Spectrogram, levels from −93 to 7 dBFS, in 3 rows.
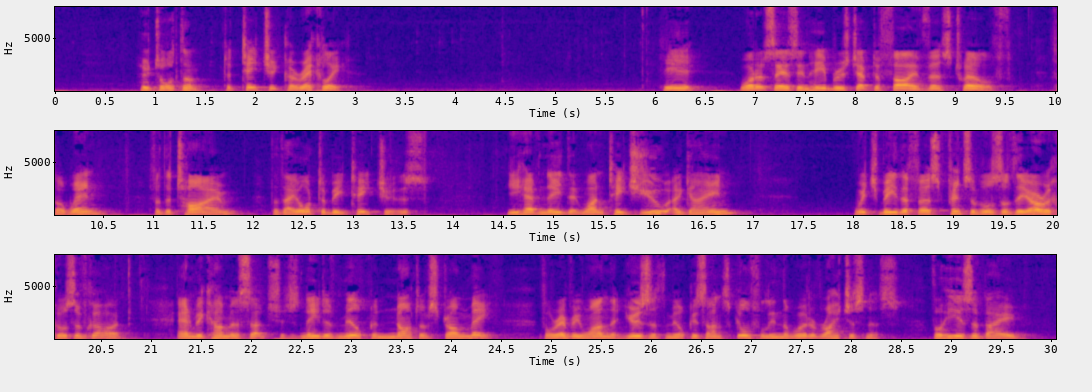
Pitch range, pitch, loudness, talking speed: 120-155 Hz, 140 Hz, -22 LUFS, 155 wpm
